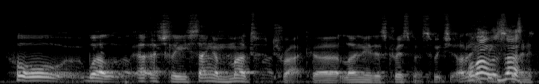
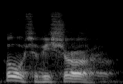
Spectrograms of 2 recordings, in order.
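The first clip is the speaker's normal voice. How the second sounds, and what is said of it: Put-on Irish accent. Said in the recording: “Can you do an Irish voice?”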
